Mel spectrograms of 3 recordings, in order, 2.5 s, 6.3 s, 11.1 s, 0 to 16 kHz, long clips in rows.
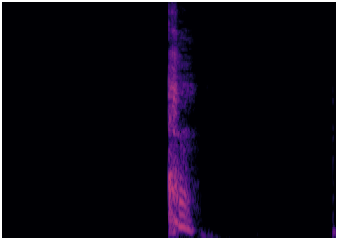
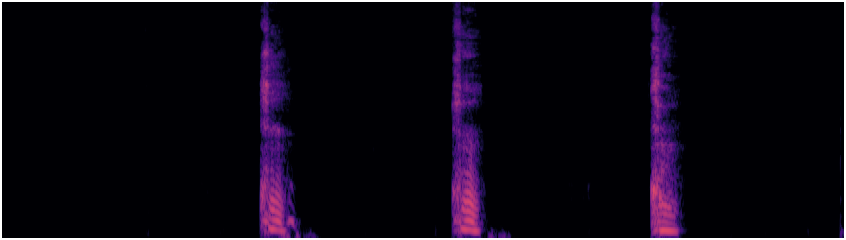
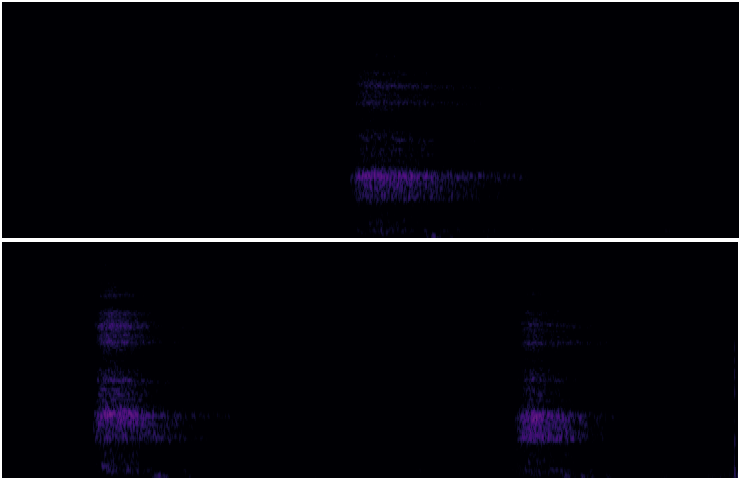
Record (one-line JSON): {"cough_length": "2.5 s", "cough_amplitude": 4298, "cough_signal_mean_std_ratio": 0.21, "three_cough_length": "6.3 s", "three_cough_amplitude": 5505, "three_cough_signal_mean_std_ratio": 0.25, "exhalation_length": "11.1 s", "exhalation_amplitude": 236, "exhalation_signal_mean_std_ratio": 0.42, "survey_phase": "beta (2021-08-13 to 2022-03-07)", "age": "45-64", "gender": "Female", "wearing_mask": "No", "symptom_none": true, "smoker_status": "Never smoked", "respiratory_condition_asthma": false, "respiratory_condition_other": false, "recruitment_source": "REACT", "submission_delay": "2 days", "covid_test_result": "Negative", "covid_test_method": "RT-qPCR"}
